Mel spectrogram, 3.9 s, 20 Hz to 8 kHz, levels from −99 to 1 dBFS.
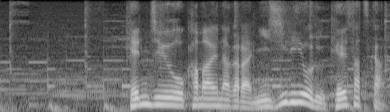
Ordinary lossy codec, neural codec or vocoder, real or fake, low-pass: none; codec, 16 kHz, 6 kbps, DAC; fake; none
